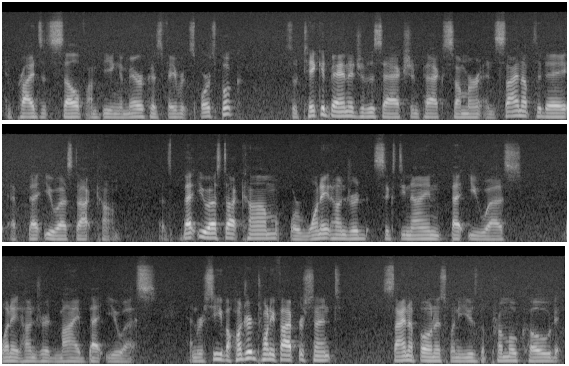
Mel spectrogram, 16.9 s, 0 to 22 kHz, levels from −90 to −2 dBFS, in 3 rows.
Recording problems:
hiss; noticeable; throughout; 20 dB below the speech

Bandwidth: 15 kHz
